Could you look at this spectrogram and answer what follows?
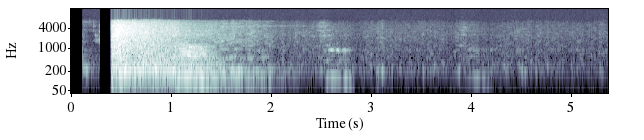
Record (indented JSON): {
  "exhalation_length": "5.4 s",
  "exhalation_amplitude": 1152,
  "exhalation_signal_mean_std_ratio": 0.35,
  "survey_phase": "beta (2021-08-13 to 2022-03-07)",
  "age": "45-64",
  "gender": "Male",
  "wearing_mask": "No",
  "symptom_runny_or_blocked_nose": true,
  "symptom_shortness_of_breath": true,
  "symptom_fatigue": true,
  "symptom_headache": true,
  "symptom_other": true,
  "smoker_status": "Never smoked",
  "respiratory_condition_asthma": true,
  "respiratory_condition_other": false,
  "recruitment_source": "Test and Trace",
  "submission_delay": "1 day",
  "covid_test_result": "Positive",
  "covid_test_method": "RT-qPCR",
  "covid_ct_value": 21.6,
  "covid_ct_gene": "ORF1ab gene"
}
